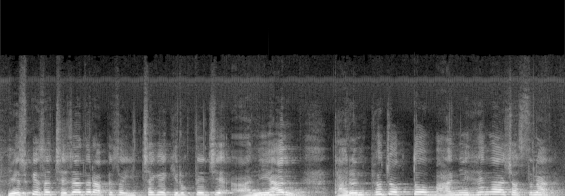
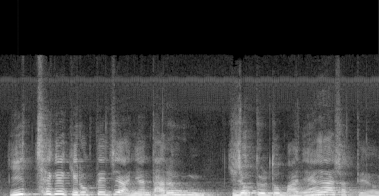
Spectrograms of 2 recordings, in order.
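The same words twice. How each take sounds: First: Measured, slowed-down Bible reading; scripture reading. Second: Said in the usual way. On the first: Shown as a demonstration. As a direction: read the verse out formally. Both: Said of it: "요 문구".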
